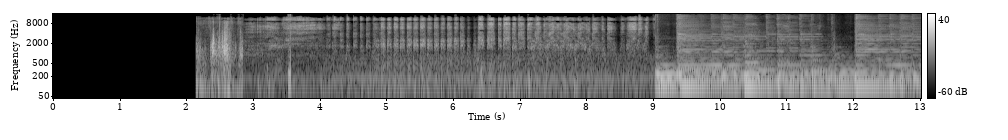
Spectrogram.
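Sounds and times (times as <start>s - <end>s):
marker scratching on paper: 3.0s - 9.0s.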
